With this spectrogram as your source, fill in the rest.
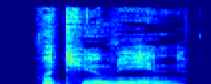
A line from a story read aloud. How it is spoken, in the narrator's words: cried poor Agathe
